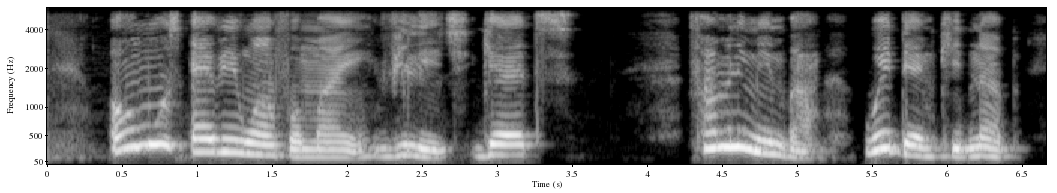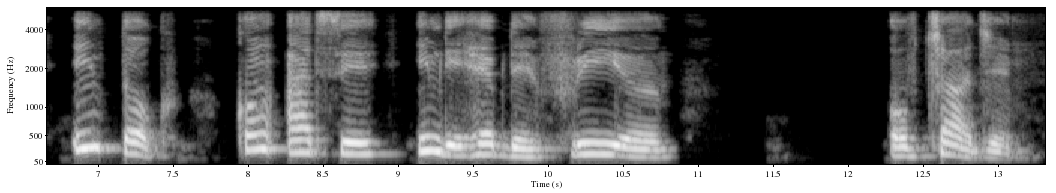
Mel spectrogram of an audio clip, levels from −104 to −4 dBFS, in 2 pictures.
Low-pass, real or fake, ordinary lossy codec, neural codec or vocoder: 5.4 kHz; real; none; none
